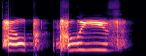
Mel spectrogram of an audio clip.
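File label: request help, professional female; vo; Counter Strike Model Pack; CS:GO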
